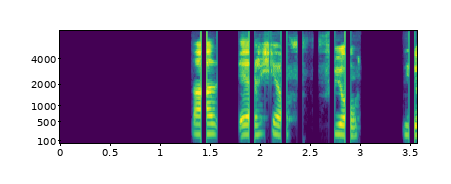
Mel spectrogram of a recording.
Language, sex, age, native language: Icelandic, female, 9, Icelandic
